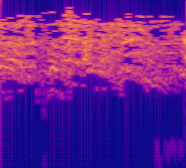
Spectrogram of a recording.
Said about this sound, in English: listen, they're booing me. Make them stop.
